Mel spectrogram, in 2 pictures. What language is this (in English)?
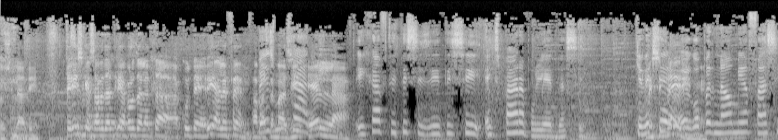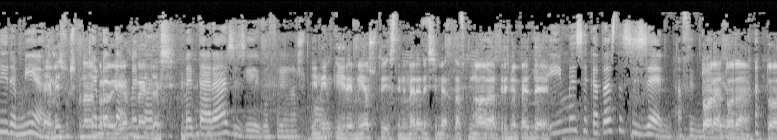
Greek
